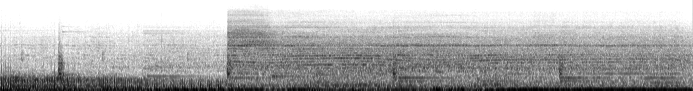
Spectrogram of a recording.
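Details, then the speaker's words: Honda Civic Type R at idle, after new spark plugs for a cylinder one misfire: loud, steady whine and groan from the power steering pump; fluid is not low. "I'm sure you guys heard the power steering on this car is making a very significant noise."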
